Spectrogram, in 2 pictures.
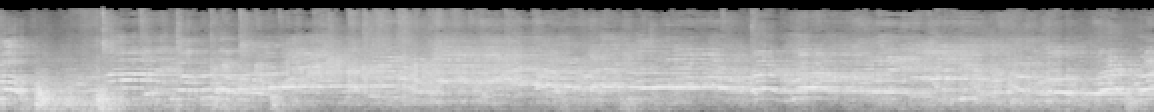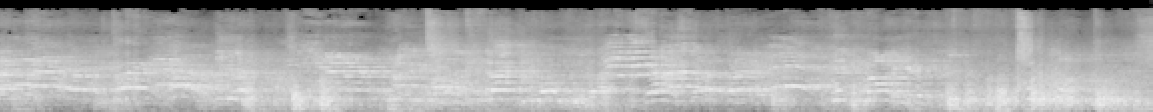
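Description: Bodies thud on the wrestling ring mat.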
